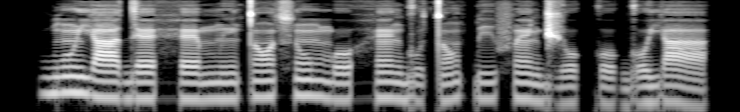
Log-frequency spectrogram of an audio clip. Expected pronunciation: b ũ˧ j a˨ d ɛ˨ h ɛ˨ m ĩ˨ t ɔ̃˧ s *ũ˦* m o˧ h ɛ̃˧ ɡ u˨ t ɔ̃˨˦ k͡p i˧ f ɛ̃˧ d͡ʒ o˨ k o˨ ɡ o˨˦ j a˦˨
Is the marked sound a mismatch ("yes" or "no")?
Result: no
